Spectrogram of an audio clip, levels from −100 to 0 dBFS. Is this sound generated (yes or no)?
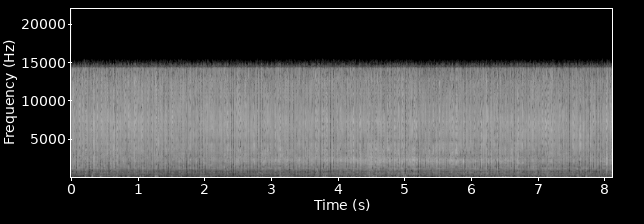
yes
